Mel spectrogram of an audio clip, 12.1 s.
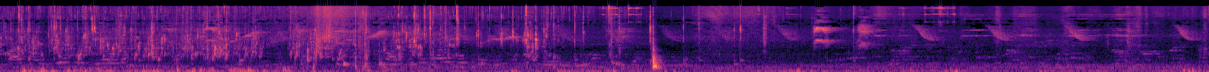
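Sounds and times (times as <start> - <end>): faint trickling water: 0.0 - 7.7
bird chirping: 1.6 - 12.0.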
